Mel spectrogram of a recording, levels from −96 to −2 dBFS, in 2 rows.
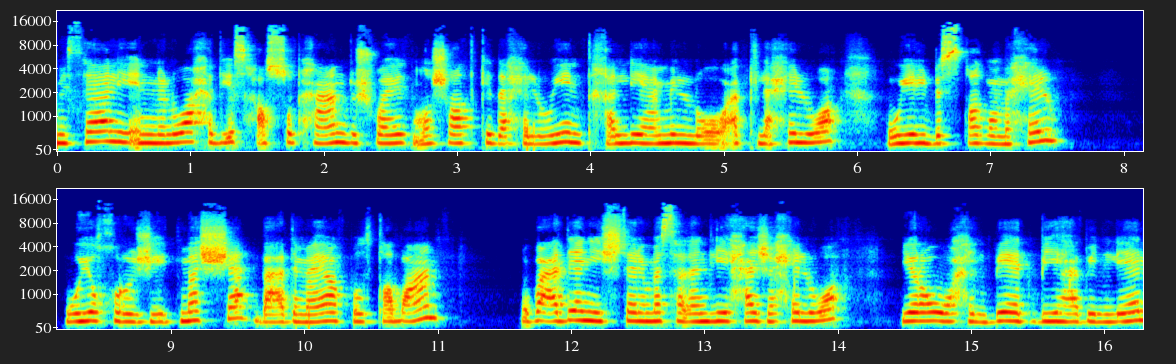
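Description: Speech here, and the whole thing sounds dull and plainly gurgly and grainy, with the top end dropping in and out. That's likely MP2 compression starved of bits, which fits something around 80 kbps, where upper sub-bands get switched off and the rest are coarsely quantised. On top of that there's DAB burbling: short blips at 3.45–3.58 s, between "عنده شوية نشاط كدا" and "تخليه يعمله أكلة حلوة"; at 9.94–10.04 s, between "ويخرج يتمشا بعد" and "ياكل طبعا وبعدين يشتري"; at 13.55–13.68 s, right after "يشتري مثلا ليه حاجة"; and a tiny one at 15.74 s. That's bit errors, roughly a tenth to a fifth of a percent, slipping past error correction and putting short blips of noise into single sub-bands.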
